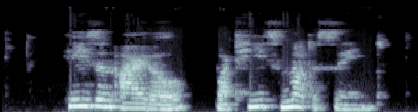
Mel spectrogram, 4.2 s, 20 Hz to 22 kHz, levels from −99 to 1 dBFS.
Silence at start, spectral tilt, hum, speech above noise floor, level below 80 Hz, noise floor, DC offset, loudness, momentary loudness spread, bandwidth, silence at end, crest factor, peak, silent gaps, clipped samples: 0.7 s; -6.5 dB/octave; none; 48 dB; -54 dBFS; -61 dBFS; under 0.1%; -14 LUFS; 13 LU; 7.4 kHz; 0.35 s; 12 dB; -2 dBFS; none; under 0.1%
